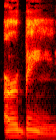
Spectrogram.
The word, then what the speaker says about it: Urbean: So I was about to ask you to spell it again one more time, Urbane, please. I'm sorry. – Like not urban, but Urbean. U-R-B-E-A-N Joe.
